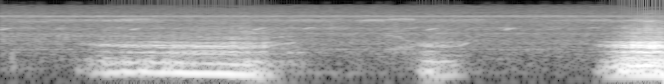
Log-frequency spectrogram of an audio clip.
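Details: Male lions of the Vuyela coalition roaring at night in the Timbavati, South Africa, possibly in long-range contact with distant lionesses: a deep, drawn-out moan lasting almost a second, then two shorter low grunts.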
